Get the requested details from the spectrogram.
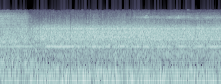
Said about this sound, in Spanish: El pequeño jet se desliza rápidamente a través del hangar rumbo a la salida, al tiempo que los guardias desde tierra disparan.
